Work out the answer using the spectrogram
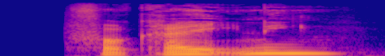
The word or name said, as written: forgrening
